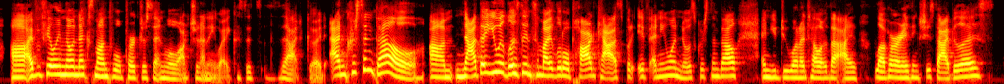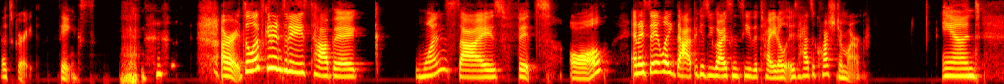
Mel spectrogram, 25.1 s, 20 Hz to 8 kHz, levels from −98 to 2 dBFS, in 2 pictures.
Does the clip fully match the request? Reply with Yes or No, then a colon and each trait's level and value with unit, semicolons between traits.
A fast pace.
Yes: fast, 215 wpm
